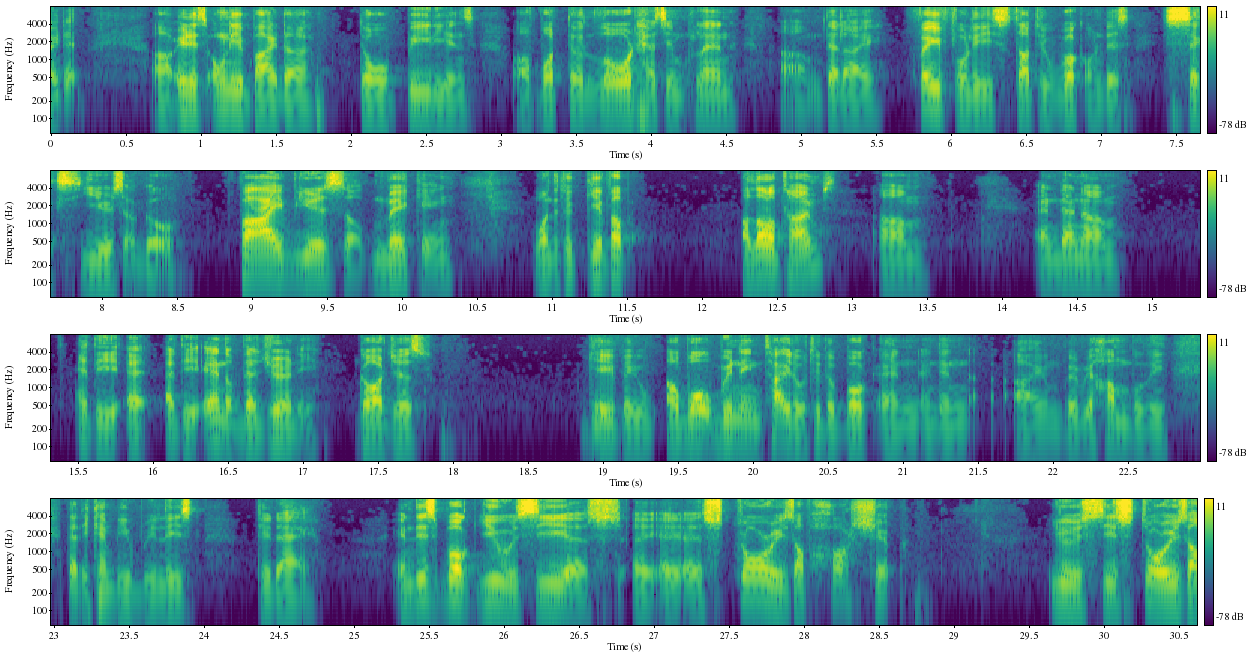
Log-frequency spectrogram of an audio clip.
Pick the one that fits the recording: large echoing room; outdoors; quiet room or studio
large echoing room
